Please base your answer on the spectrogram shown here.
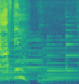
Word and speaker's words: often: that's that's the one do you pronounce the teen often i don't i say often i've got a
